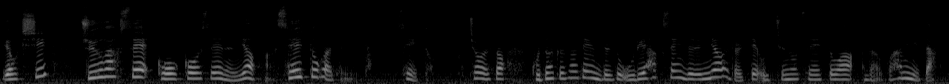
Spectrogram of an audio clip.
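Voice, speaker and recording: Brief: bright high-pitched female teacher, patient, walks learners through each point. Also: expressive, slight background noise. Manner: patient, explains step by step and checks in with listeners often; models pronunciation slowly and loudly. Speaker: Japanese language teacher. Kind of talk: online language lesson.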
